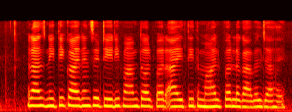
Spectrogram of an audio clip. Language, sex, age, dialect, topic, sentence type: Magahi, female, 56-60, Southern, banking, statement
